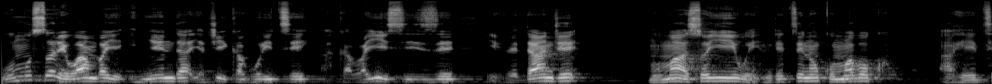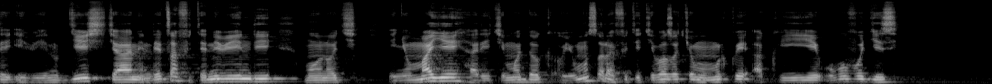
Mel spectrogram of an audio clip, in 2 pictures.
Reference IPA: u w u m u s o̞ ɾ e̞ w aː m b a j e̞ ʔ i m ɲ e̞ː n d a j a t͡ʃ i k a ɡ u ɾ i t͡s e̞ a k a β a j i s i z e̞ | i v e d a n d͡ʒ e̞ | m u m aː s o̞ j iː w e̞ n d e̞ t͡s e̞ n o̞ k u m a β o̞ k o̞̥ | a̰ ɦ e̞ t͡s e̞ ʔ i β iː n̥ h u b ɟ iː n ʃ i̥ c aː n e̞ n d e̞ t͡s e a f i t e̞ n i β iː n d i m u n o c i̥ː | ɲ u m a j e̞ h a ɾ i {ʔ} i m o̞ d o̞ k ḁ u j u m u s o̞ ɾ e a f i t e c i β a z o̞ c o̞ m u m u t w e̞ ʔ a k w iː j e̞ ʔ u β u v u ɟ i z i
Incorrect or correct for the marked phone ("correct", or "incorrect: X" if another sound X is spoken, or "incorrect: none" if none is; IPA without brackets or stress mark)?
incorrect: c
